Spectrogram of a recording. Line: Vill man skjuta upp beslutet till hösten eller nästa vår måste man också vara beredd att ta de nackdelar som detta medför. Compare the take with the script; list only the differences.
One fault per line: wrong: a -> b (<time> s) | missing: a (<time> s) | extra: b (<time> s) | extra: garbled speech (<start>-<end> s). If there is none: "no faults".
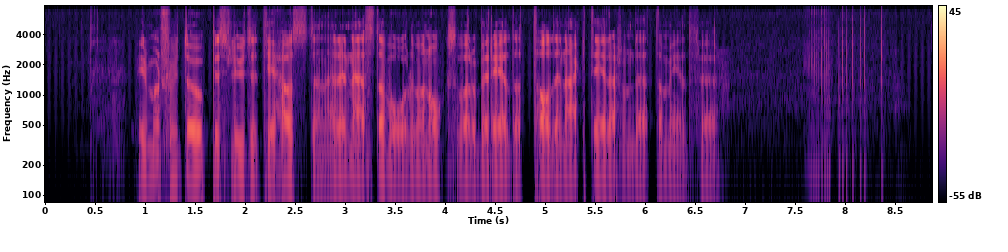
missing: måste (3.7 s)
